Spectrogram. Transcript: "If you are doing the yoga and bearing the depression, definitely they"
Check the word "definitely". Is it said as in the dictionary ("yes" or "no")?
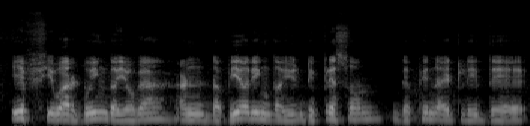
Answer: no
